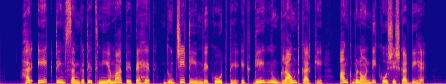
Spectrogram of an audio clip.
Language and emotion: Punjabi, neutral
